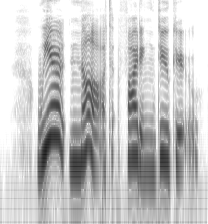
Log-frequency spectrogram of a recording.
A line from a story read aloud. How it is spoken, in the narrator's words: Kenobi says firmly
